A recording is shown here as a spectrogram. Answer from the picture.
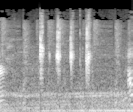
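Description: Steady low hum of a car's engine heard inside the cabin, with a few short clicks in the first half.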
